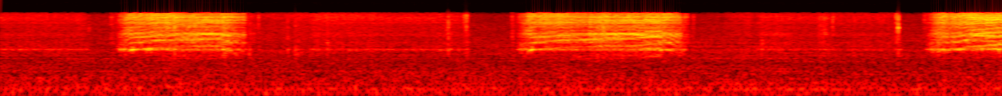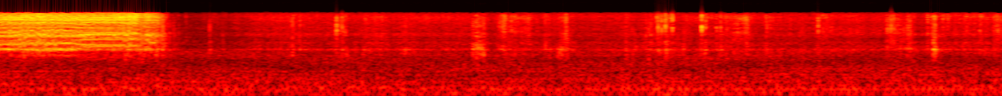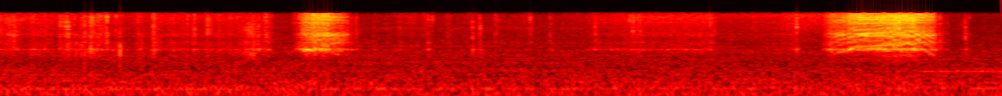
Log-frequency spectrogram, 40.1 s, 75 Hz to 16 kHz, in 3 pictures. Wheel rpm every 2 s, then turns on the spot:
20, 80, 10, 60, 90, 20, 90, 130, 20, 20, 20, 20, 10, 20, 10, 30, 0, 10, 10, 70.
4-6 10-12 16-30 34-36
